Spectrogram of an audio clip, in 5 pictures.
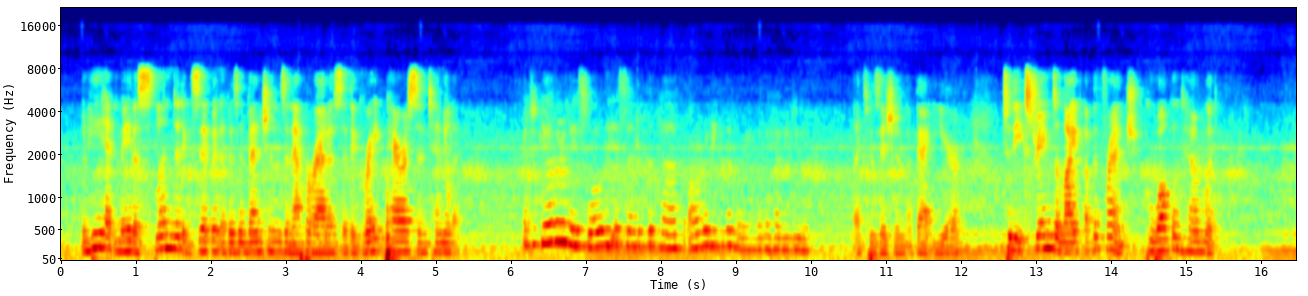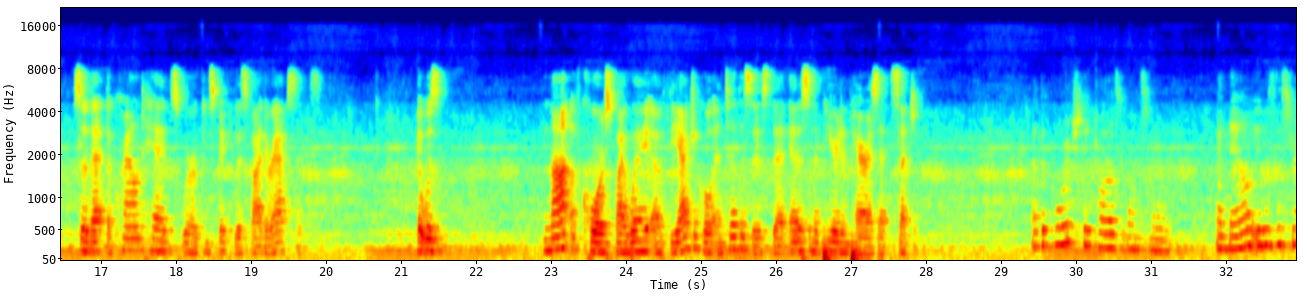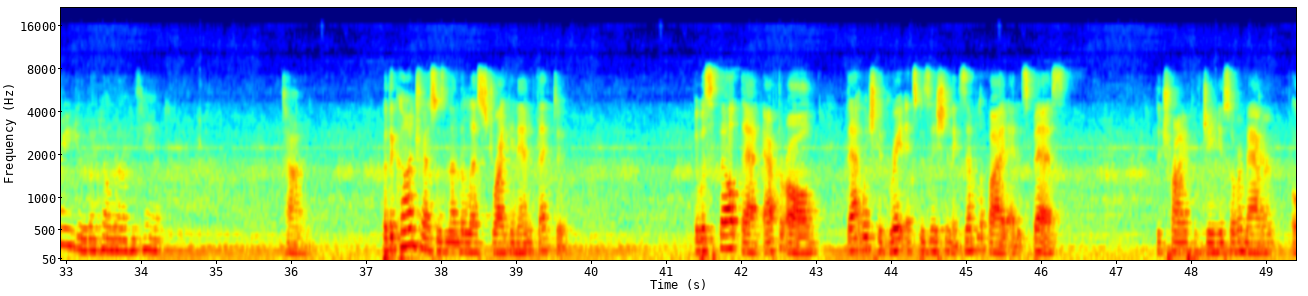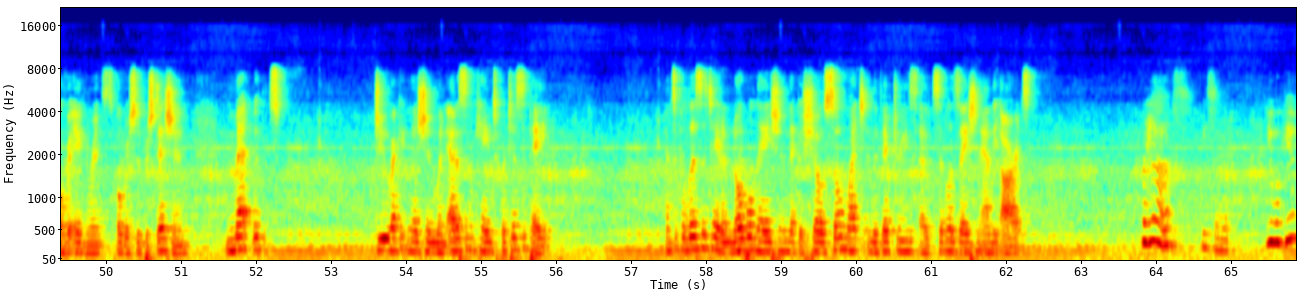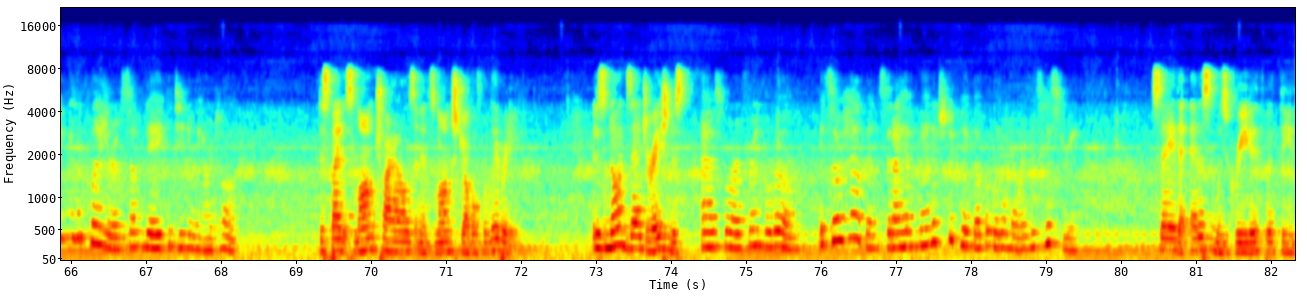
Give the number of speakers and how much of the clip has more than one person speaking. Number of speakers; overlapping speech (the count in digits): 2, no overlap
